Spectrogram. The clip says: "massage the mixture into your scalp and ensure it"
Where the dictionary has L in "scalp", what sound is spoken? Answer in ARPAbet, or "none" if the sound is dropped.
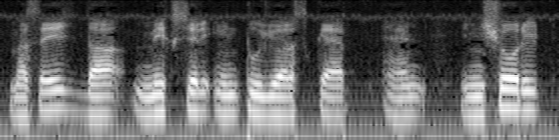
none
